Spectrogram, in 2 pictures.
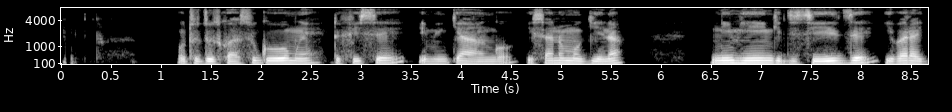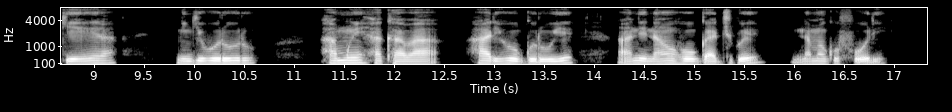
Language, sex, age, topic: Rundi, male, 18-24, education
